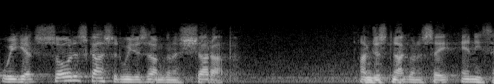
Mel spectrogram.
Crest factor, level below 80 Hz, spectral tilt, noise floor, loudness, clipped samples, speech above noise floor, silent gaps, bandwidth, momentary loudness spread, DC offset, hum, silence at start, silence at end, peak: 14 dB; -48 dBFS; -6.5 dB/octave; -41 dBFS; -20 LUFS; under 0.1%; 21 dB; none; 7.4 kHz; 21 LU; under 0.1%; none; 0 s; 0 s; -6 dBFS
